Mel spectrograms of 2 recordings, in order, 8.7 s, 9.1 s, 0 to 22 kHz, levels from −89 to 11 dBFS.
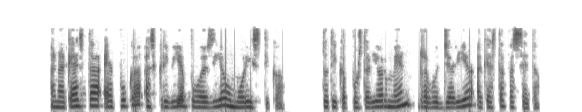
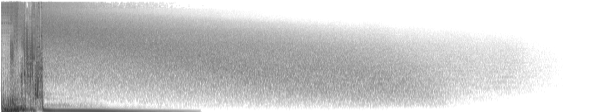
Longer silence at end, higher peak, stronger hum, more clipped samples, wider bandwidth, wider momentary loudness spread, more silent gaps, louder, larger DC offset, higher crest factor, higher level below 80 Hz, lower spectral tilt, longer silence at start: second, 0.65 s vs 2.95 s; about the same, -2 dBFS vs -2 dBFS; neither; neither; second, 8 kHz vs over 20 kHz; second, 12 LU vs 25 LU; first, 4.37-4.84 s vs none; about the same, -19 LUFS vs -20 LUFS; neither; about the same, 18 dB vs 22 dB; second, -54 dBFS vs -32 dBFS; first, -4.5 dB/octave vs -2.5 dB/octave; first, 0.75 s vs 0 s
